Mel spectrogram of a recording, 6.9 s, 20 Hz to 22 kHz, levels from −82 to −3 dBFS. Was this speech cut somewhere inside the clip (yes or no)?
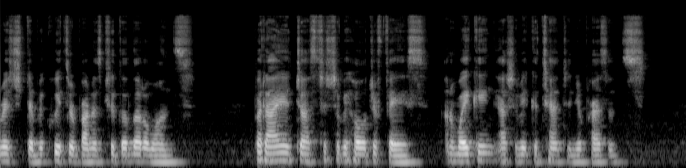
no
